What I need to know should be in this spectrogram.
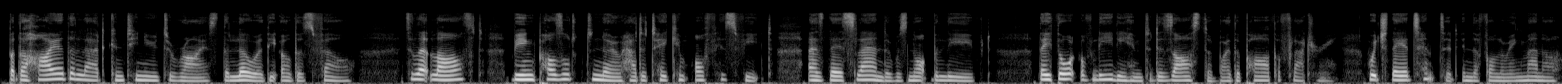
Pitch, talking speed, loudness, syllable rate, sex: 190 Hz, 200 wpm, -19 LUFS, 5.3 syllables/s, female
